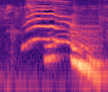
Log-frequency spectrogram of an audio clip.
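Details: Rescued male kitten complaining with a meow during his first bath indoors: a single drawn-out harmonic meow that holds steady, then drops into a louder, lower, rougher tail.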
